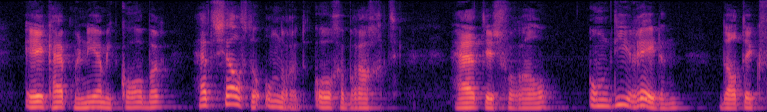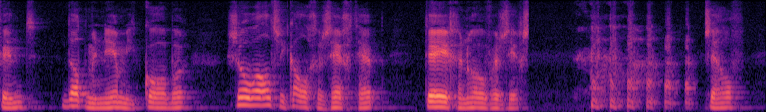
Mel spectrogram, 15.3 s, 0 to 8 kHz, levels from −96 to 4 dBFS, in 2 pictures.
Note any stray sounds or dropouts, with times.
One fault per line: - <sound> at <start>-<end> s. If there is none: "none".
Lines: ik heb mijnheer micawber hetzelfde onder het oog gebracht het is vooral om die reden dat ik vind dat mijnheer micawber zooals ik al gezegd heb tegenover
- laugh at 13.4-14.7 s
